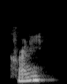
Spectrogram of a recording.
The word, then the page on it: cranny: British English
